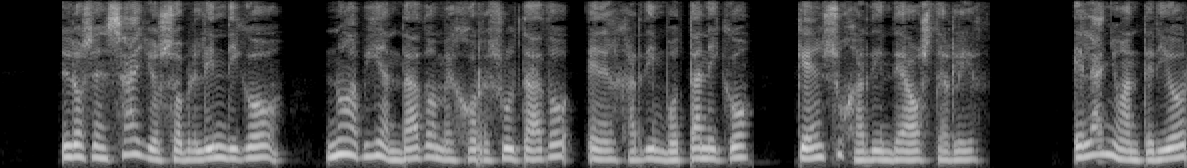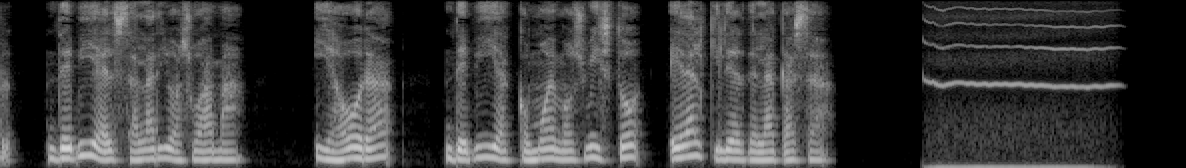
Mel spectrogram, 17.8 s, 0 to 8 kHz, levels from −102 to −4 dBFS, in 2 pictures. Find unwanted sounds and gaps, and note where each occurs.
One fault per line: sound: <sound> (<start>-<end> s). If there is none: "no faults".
sound: squeak (15.8-17.4 s)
